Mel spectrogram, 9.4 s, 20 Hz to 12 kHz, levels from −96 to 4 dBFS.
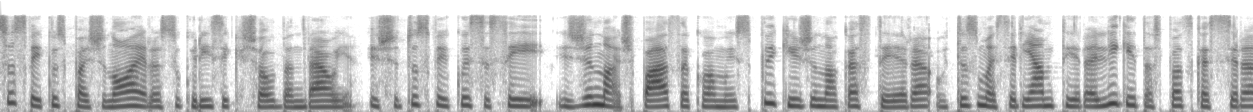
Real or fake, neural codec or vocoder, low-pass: real; none; 7.2 kHz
